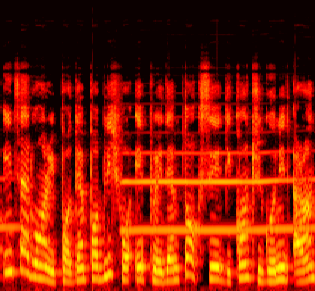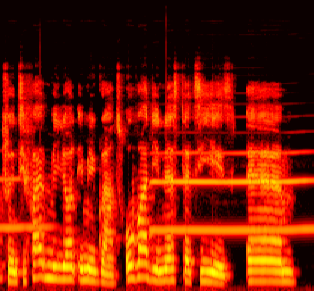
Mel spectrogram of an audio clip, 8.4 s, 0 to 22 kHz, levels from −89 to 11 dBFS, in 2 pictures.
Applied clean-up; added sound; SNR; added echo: none; Wind instrument, woodwind instrument; 10 dB; none.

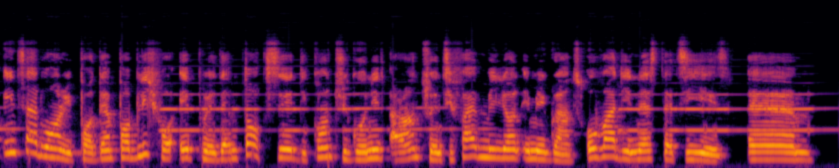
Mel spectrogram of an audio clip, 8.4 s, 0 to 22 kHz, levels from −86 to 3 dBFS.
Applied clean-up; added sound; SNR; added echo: neural mask model RNNoise.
